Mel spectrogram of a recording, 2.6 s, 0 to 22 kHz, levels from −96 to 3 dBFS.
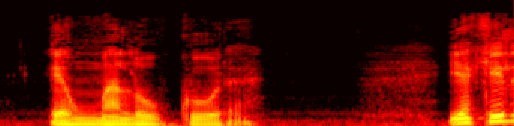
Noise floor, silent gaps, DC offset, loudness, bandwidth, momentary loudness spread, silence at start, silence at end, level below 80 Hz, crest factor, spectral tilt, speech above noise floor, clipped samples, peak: -64 dBFS; none; under 0.1%; -28 LUFS; 12.5 kHz; 13 LU; 0.25 s; 0 s; -42 dBFS; 18 dB; -8 dB/octave; 39 dB; under 0.1%; -10 dBFS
